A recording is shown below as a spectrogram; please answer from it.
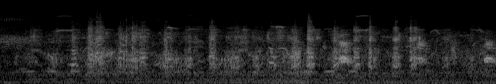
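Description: Pelicans and other waterbirds call from a nesting colony in the Danube delta, a dense, distant chorus of overlapping honks and croaks over a steady wetland background.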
